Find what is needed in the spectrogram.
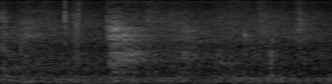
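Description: Quiet room tone through the pulpit microphones, with one brief soft hiss about three quarters of a second in and a few faint clicks.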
